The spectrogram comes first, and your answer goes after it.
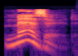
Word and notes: mazzard: British English

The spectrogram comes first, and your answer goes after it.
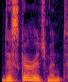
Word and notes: discouragement: American English

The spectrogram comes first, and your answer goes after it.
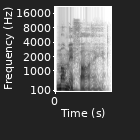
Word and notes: mummify: British English

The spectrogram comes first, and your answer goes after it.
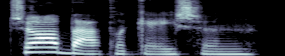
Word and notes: job application: American English

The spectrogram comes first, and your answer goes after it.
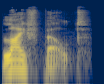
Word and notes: lifebelt: British English

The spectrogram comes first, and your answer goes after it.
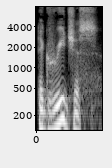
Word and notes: egregious: American English

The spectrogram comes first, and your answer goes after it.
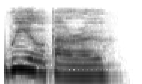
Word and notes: wheelbarrow: British English

